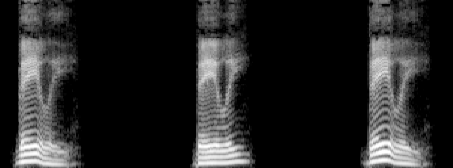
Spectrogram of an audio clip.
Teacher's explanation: to pronounce it correctly emphasize the first syllable B and then the second syllable Le make sure to stress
